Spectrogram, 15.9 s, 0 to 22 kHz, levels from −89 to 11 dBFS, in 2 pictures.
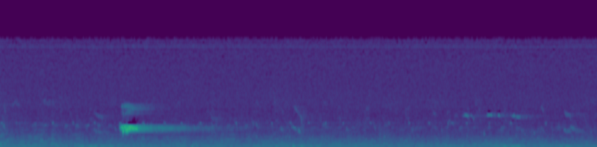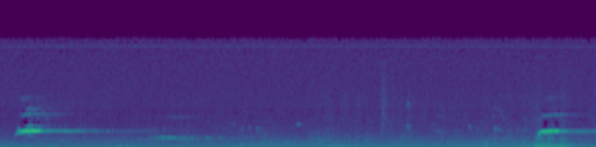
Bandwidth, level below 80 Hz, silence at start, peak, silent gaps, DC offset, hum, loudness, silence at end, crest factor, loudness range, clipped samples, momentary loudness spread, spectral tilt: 16.5 kHz; -56 dBFS; 0 s; -18 dBFS; none; under 0.1%; none; -31 LUFS; 0 s; 22 dB; 17 LU; under 0.1%; 23 LU; -2 dB/octave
